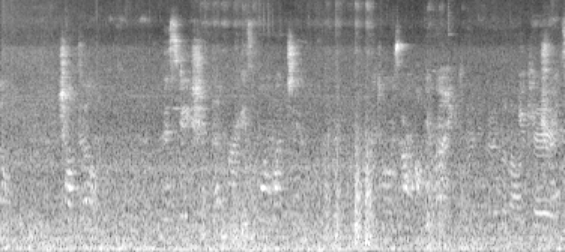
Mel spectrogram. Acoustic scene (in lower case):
subway train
